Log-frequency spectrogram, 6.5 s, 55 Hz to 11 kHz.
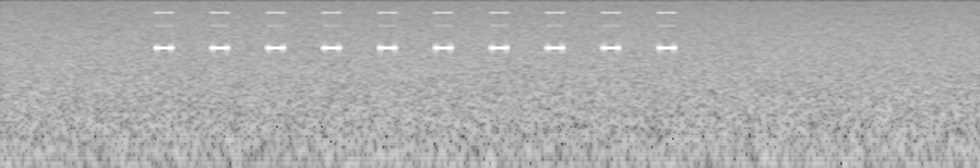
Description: Beep code, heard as a piezo beeper, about 2400 Hz. 10 short. In AMI BIOS tables: CMOS shutdown register error.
